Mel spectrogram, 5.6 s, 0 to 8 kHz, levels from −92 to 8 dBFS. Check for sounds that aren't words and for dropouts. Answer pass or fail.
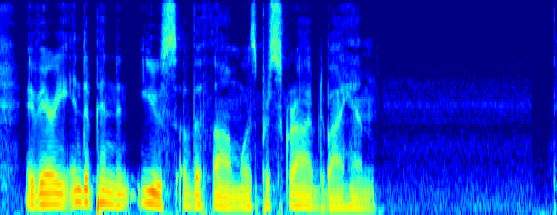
pass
